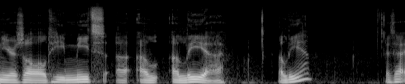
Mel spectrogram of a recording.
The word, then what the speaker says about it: Aaliyah: Aaliyah? Is that how you pronounce her name?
